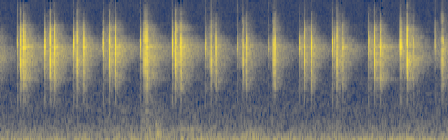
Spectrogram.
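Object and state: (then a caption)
Glass candle jar tapped with nails. A small ribbed orange glass pumpkin-shaped candle jar with a lid, held in both hands and apparently filled with candle wax, is tapped and scratched with long acrylic nails. Quick bright, clicky taps come in steady clusters of two or three with dry scratching between them. Each click is high and crisp with almost no ring and no low end.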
